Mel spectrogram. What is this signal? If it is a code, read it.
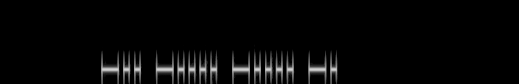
Morse code, heard as a keyed tone, about 22 wpm, 700 Hz. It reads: D66N
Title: All Cut Numbers - 4-Digit 22wpm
